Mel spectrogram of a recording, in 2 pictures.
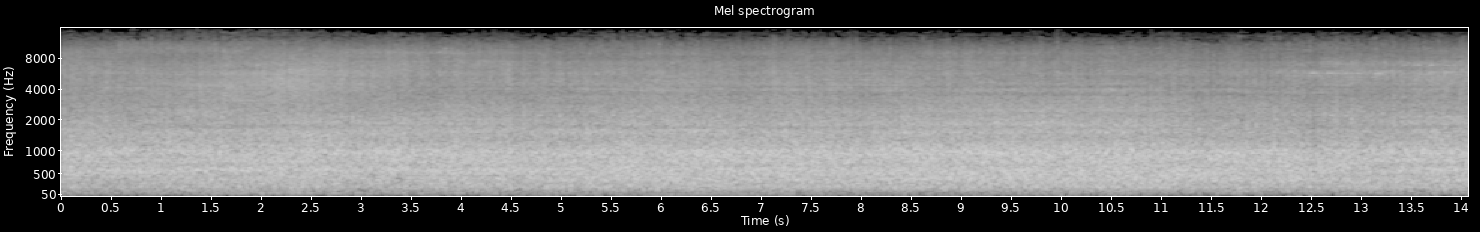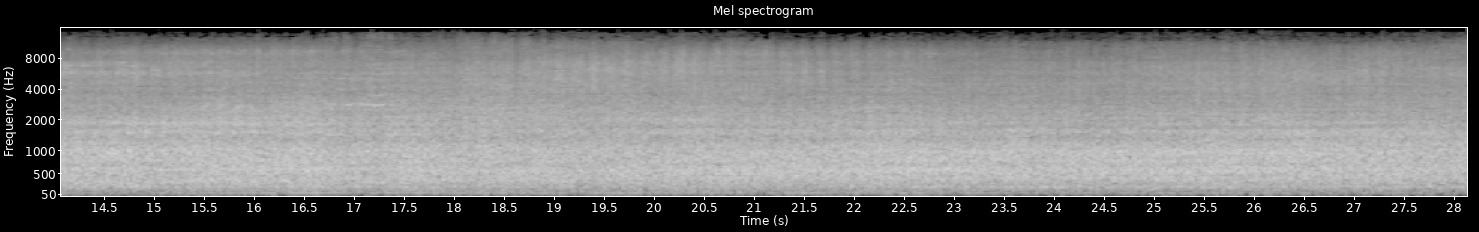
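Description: Railroad cars rolling steadily past close by, a loud continuous rumble and clatter of steel wheels on the rails, with faint wheel squeal partway through.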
